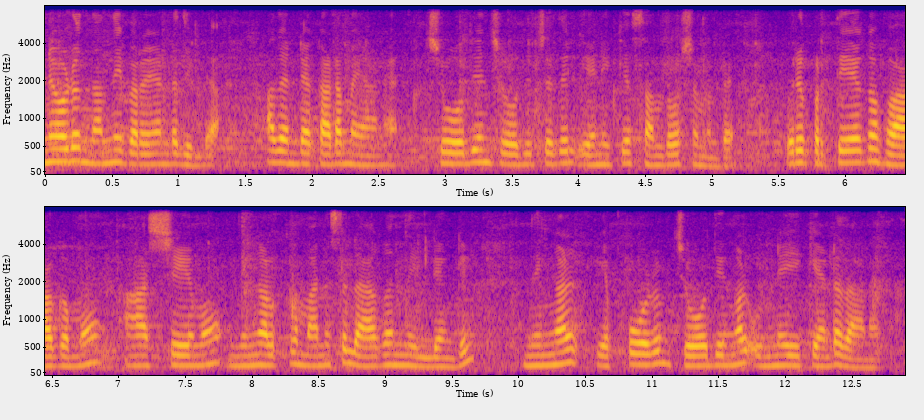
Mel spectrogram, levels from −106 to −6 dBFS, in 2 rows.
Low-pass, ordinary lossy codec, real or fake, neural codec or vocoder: 7.2 kHz; none; real; none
